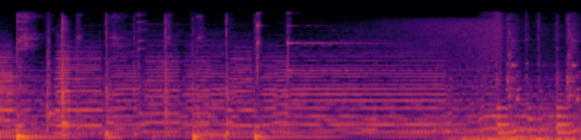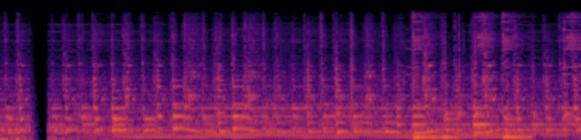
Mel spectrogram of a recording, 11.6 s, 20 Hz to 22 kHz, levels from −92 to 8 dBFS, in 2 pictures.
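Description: At 0.70 s the whole sound, background noise included, drops by about 7 dB in a single step and stays there to the end. This sudden gain jump was likely a digital level change applied without a ramp, and it shows on a waveform as an abrupt narrowing of the envelope. From 6.11 to 6.30 s a call audio freeze fills about 166 ms with a fading continuation of the preceding sound, ending in roughly 40 ms of silence. Nothing is lost, but everything afterwards runs 166 ms late, likely from a jitter buffer that ran dry. On a spectrogram this appears as a smeared, decaying band followed by a blank strip.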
